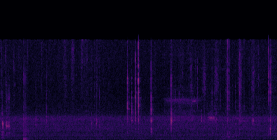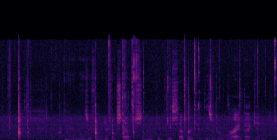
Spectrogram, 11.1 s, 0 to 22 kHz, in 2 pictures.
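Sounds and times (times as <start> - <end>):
small clicks and taps of handling: 4.8 - 10.4.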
